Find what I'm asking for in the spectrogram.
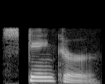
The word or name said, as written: skinker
